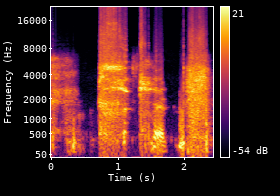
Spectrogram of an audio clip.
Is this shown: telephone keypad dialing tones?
no

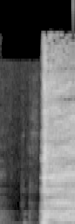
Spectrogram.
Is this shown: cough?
yes

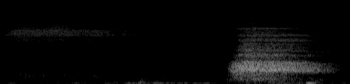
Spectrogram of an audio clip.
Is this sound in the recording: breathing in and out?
yes

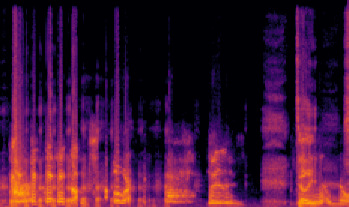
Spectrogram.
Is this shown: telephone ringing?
no

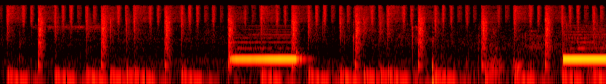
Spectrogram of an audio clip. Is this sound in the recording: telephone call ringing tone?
yes

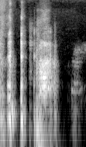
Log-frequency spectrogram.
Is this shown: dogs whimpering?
yes

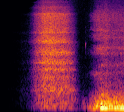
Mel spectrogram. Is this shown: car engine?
no

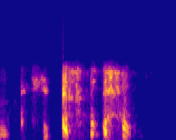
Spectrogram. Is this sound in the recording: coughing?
yes

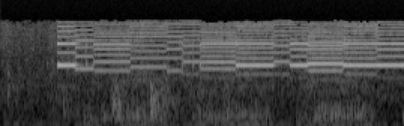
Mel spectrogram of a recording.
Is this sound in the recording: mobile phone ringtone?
yes

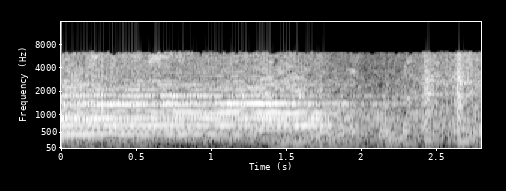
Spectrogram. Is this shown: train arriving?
yes

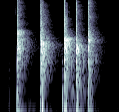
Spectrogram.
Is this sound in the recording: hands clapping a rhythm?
yes

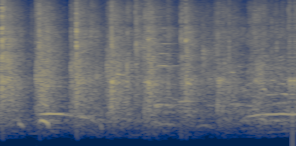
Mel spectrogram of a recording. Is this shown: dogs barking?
no

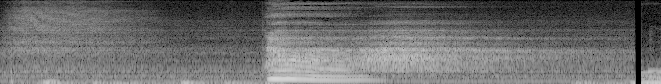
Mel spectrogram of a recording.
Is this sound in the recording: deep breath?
yes

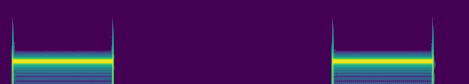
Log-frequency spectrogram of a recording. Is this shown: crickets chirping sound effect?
no

